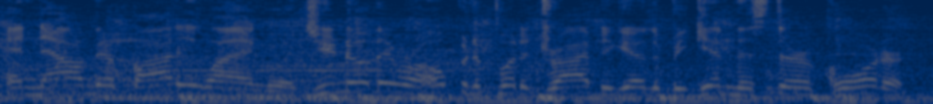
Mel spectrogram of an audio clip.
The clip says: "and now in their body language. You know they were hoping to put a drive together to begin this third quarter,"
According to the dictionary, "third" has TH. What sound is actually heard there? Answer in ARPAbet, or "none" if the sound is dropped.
TH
